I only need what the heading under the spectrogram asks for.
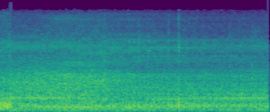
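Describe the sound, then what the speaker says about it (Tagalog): Cars and trucks sit bunched up in a road traffic jam, heard from a motorcycle on a long ride as a continuous close rumble of idling and creeping engines, fairly loud and steady throughout. "Dito na nag-ipon-ipon lahat ng sasakyan."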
